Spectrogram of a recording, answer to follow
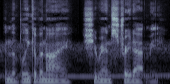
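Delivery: ordinary delivery, nothing marked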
